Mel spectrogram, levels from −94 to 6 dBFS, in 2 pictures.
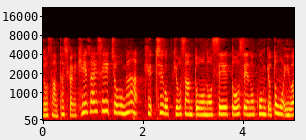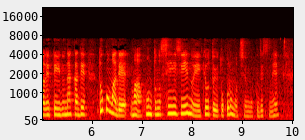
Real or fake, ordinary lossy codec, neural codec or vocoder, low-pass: fake; MP3, 64 kbps; vocoder, 44.1 kHz, 128 mel bands every 256 samples, BigVGAN v2; 7.2 kHz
